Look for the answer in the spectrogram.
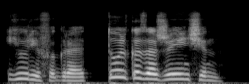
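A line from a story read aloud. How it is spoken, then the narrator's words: Dejected reply. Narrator (Russian): уныло ответил Инций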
